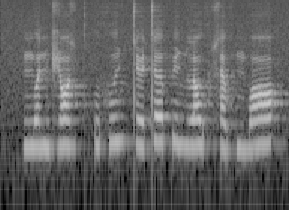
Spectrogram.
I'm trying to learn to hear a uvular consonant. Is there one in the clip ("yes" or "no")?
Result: no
